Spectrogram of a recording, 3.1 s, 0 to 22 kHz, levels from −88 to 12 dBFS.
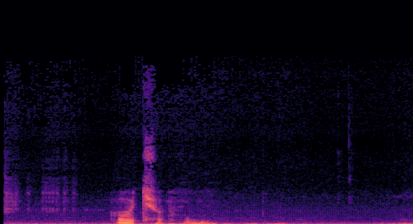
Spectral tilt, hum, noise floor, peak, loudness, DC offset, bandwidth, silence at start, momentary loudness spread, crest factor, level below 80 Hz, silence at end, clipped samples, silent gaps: -6.5 dB/octave; 60 Hz at -40 dBFS; -42 dBFS; -4 dBFS; -21 LUFS; under 0.1%; 9 kHz; 0.05 s; 26 LU; 20 dB; -30 dBFS; 0 s; under 0.1%; none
